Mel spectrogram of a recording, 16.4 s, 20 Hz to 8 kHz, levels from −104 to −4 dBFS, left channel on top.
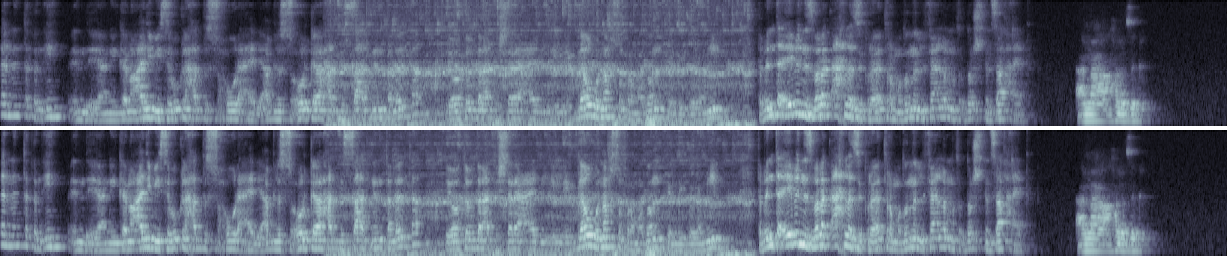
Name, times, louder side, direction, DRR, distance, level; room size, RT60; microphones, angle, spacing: voice 1, 0.0-13.6, right 3 dB, 75° right, 0.6 m, -32 dB
Traffic noise roadway noise / Trickle dribble, 4.3-10.0, left 2 dB, 40° left, 0.6 m, -38 dB
voice 2, 14.3-15.3, equal, ahead, 0.4 m, -31 dB
4.1 x 2.3 x 2.2 m
head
